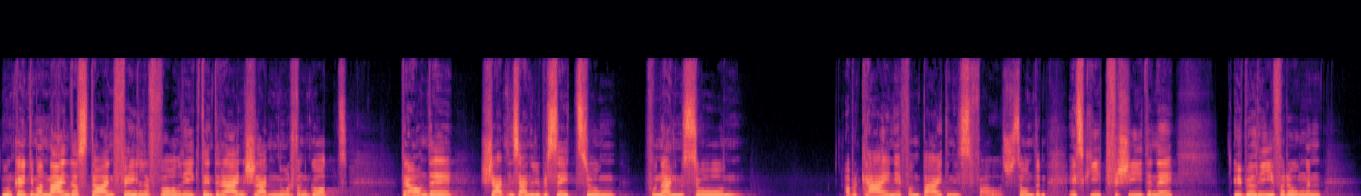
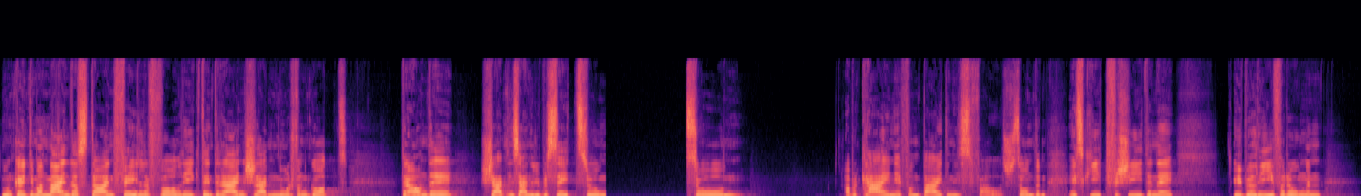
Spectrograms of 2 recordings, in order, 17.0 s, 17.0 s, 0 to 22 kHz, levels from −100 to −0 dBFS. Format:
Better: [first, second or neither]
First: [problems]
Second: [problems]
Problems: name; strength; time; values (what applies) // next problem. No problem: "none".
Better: first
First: none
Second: audio cutting out; at 7.5 s for 1 s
